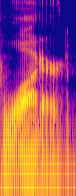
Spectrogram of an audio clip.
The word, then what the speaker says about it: water: Focus on the smooth. Could I and the soft water?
